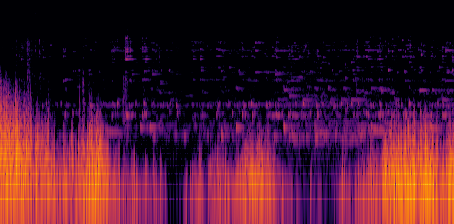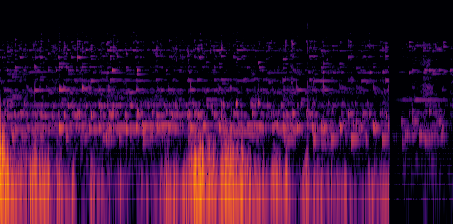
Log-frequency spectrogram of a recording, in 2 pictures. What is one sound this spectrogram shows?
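Wind gusts roughly across the microphone outdoors.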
